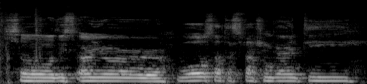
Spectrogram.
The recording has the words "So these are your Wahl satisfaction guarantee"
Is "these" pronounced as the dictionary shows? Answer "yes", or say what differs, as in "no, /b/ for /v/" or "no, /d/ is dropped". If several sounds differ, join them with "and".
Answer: no, /s/ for /z/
